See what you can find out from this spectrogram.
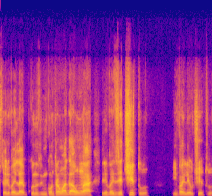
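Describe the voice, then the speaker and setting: The recording is dry and close with no echo as a man speaks at a medium pitch with ordinary pitch variation. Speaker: teacher. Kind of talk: online lecture. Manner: fast.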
